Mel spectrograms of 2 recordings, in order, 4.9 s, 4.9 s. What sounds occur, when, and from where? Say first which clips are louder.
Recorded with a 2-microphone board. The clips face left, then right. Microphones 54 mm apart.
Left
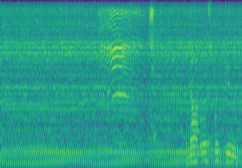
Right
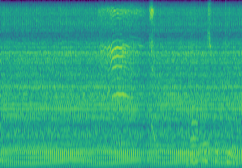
0.0 s an engine running: right 6 dB; 40° right (ahead or behind), 0.8 m
1.9 s a baby crying: right 1 dB; 20° right (ahead or behind), 0.7 m
3.7 s a man speaking: right 1 dB; 25° left (ahead or behind), 0.7 m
